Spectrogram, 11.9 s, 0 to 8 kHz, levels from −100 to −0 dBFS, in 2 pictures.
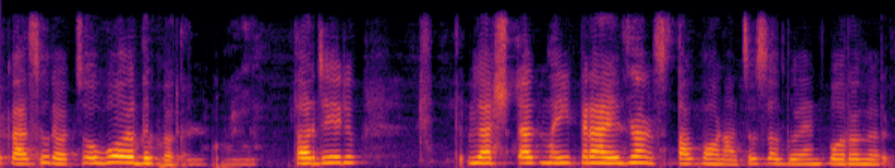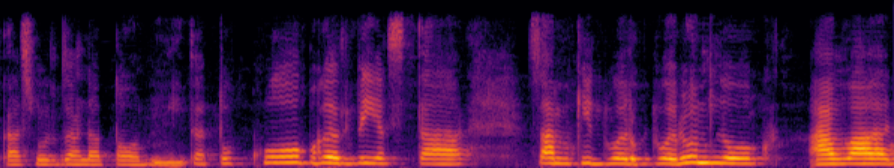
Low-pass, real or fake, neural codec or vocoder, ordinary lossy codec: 7.2 kHz; fake; codec, 24 kHz, 1.5 kbps, HILCodec; none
